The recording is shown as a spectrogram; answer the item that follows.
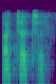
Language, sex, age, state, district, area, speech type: Bengali, male, 18-30, West Bengal, Purulia, urban, conversation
